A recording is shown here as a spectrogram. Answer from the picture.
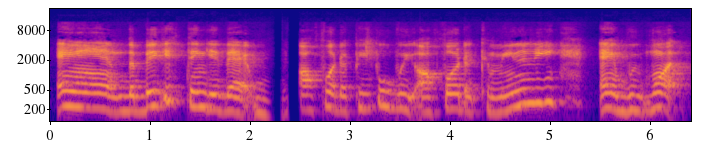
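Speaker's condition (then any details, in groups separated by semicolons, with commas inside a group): Cerebral palsy; present since birth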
